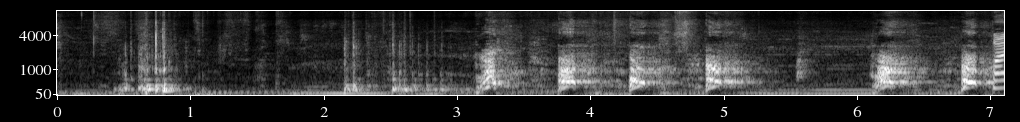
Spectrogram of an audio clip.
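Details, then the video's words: German Shepherd at the house gate in the morning, barking and jumping at another dog passing by; scattered barks at first, then a quicker run of loud harsh barks, over low background rumble. "Leo The German Shepherd ची खतरनाक Morning Barking Duty"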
